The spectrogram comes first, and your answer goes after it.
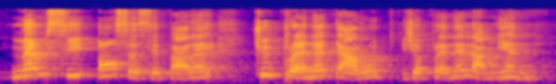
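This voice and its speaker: A woman's voice: a little high, a little slow. Indignant woman scolding, echoey room. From Cameroon. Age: 40s. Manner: indignant, scolding, repeats herself. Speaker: social media personality. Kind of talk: angry Facebook live rant.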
